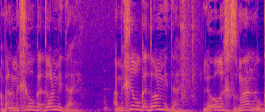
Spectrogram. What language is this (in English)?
Hebrew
